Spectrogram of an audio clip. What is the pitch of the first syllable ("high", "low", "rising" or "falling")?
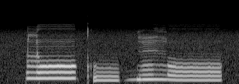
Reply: high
